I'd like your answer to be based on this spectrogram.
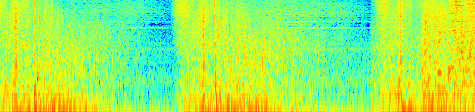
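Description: Fire-spell explosions go off in the Hogwarts Legacy video game, loud booming blasts that recur in surges with crackling debris between them.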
